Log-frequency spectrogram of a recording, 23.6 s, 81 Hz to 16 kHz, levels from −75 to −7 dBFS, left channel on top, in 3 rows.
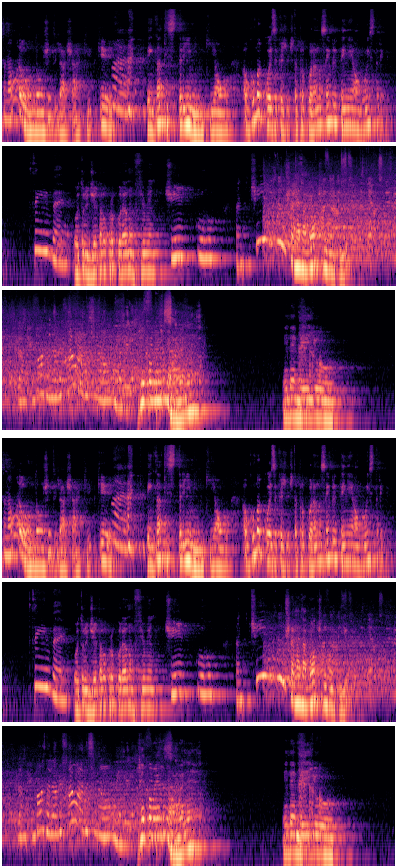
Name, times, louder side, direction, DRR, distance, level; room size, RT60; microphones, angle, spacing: voice 1, 0.0-2.3 2.9-7.7 9.3-12.2 12.6-14.9 18.4-20.0 21.4-22.4, equal, 25° right, 1 dB, 1.7 m, -21 dB
voice 2, 2.2-2.7 8.5-9.2 16.1-18.3 21.6-22.0, right 2 dB, 70° right, 1 dB, 1.2 m, -25 dB
sound 1, 13.1-19.8, left 4 dB, 60° left, 0.5 m, -29 dB
25.0 x 24.5 x 2.2 m, 1.4 s
head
